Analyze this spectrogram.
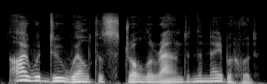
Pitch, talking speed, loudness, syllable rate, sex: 120 Hz, 225 wpm, -18 LUFS, 5.3 syllables/s, male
